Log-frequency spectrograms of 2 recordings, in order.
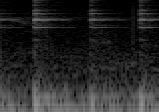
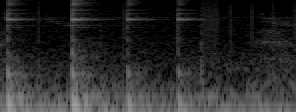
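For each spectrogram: First: Three light taps give a bright, high 'ting' that rings briefly, a metallic sound rather than a ceramic clunk. Second: Four quick, bright clicks that die almost at once: a glazed ceramic body, not the metal it imitates.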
